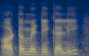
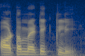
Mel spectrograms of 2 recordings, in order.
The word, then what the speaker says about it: automatically: Now letter A, when it is come before double ly, automatically, it is not automatically, it is automatically, logically, practically, like that A is silent over here.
